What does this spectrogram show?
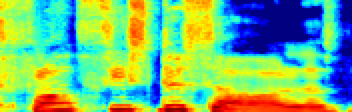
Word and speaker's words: Francis de Sales: So during the Reformation, Francis de Sales, you pronounce it better than I do, was a Catholic who went... It's Francis de Sales.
